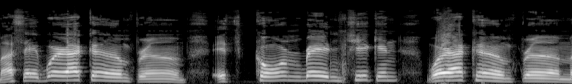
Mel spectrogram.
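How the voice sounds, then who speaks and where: A man's voice: a little high, smooth, no room sound. A man from West Virginia with an Appalachian accent, singing a country song cover at home and chatting folksily between verses. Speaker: amateur singer.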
